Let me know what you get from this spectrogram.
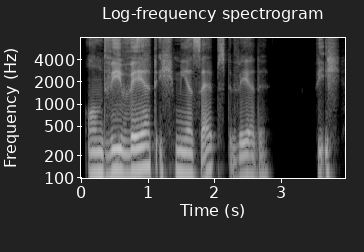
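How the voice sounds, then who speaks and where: Audiobook role: tormented young male lover, played by a male reader, slow, impassioned, sighing, sensitive. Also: lowish voice, steady tone. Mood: hushed rapture. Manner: impassioned, sighing, swinging between hush and exaltation. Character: lovestruck, tormented, sensitive young man writing letters.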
